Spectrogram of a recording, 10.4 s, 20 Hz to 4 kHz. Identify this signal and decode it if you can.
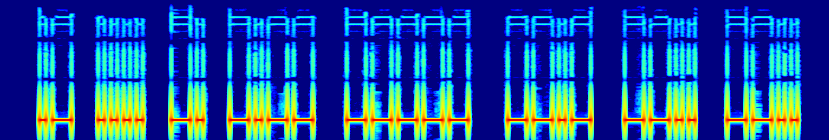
Morse code, heard as a keyed tone, about 15 wpm, spaced as for 12 wpm, 600 Hz. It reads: AHNY0QZZ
